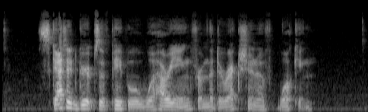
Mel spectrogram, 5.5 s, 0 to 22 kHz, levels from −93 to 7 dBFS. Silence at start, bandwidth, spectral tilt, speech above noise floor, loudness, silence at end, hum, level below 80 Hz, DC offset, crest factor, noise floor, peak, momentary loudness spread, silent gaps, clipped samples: 0.6 s; 13.5 kHz; -3.5 dB/octave; 40 dB; -23 LUFS; 0.85 s; none; -64 dBFS; under 0.1%; 24 dB; -64 dBFS; 0 dBFS; 16 LU; none; under 0.1%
